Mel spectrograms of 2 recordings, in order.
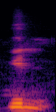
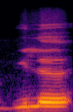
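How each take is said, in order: First: The L closes the syllable with no vowel. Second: The L is followed by an extra vowel sound. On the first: The speaker calls it right. "इसको सुकून के साथ अदा करेंगे" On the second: The speaker calls it wrong. "इसको बिल ऐसे नहीं पढ़ेंगे"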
